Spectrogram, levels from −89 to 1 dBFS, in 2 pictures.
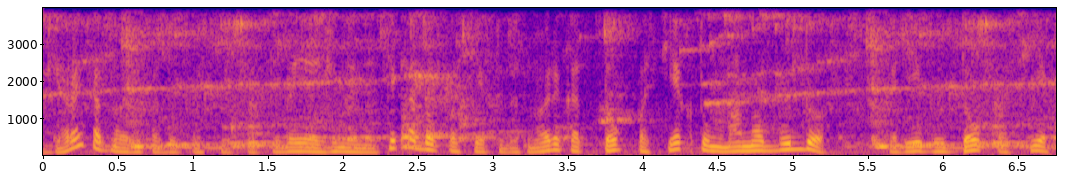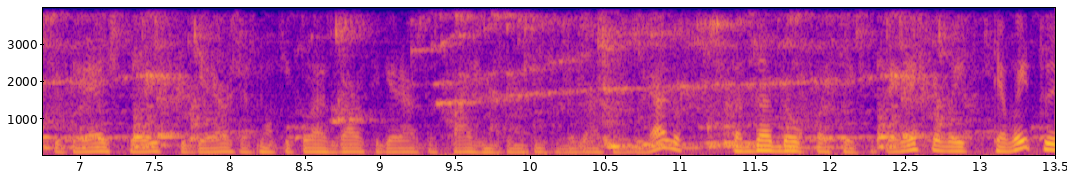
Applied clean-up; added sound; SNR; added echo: none; Fill (with liquid); 6 dB; none.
